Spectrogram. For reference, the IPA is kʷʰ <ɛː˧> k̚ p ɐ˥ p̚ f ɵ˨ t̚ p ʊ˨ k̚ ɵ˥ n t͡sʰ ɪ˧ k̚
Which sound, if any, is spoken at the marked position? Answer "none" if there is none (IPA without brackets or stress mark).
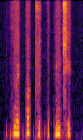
ɛː˧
